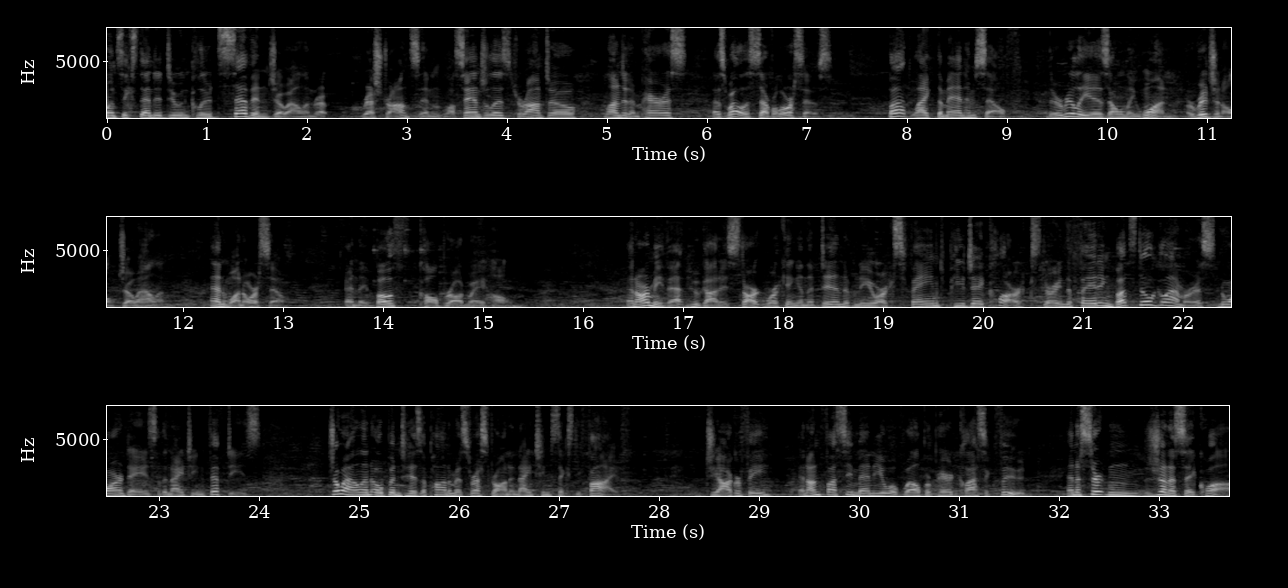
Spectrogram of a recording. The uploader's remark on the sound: Coming to you live from Orso restaurant. While we eat some great food.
